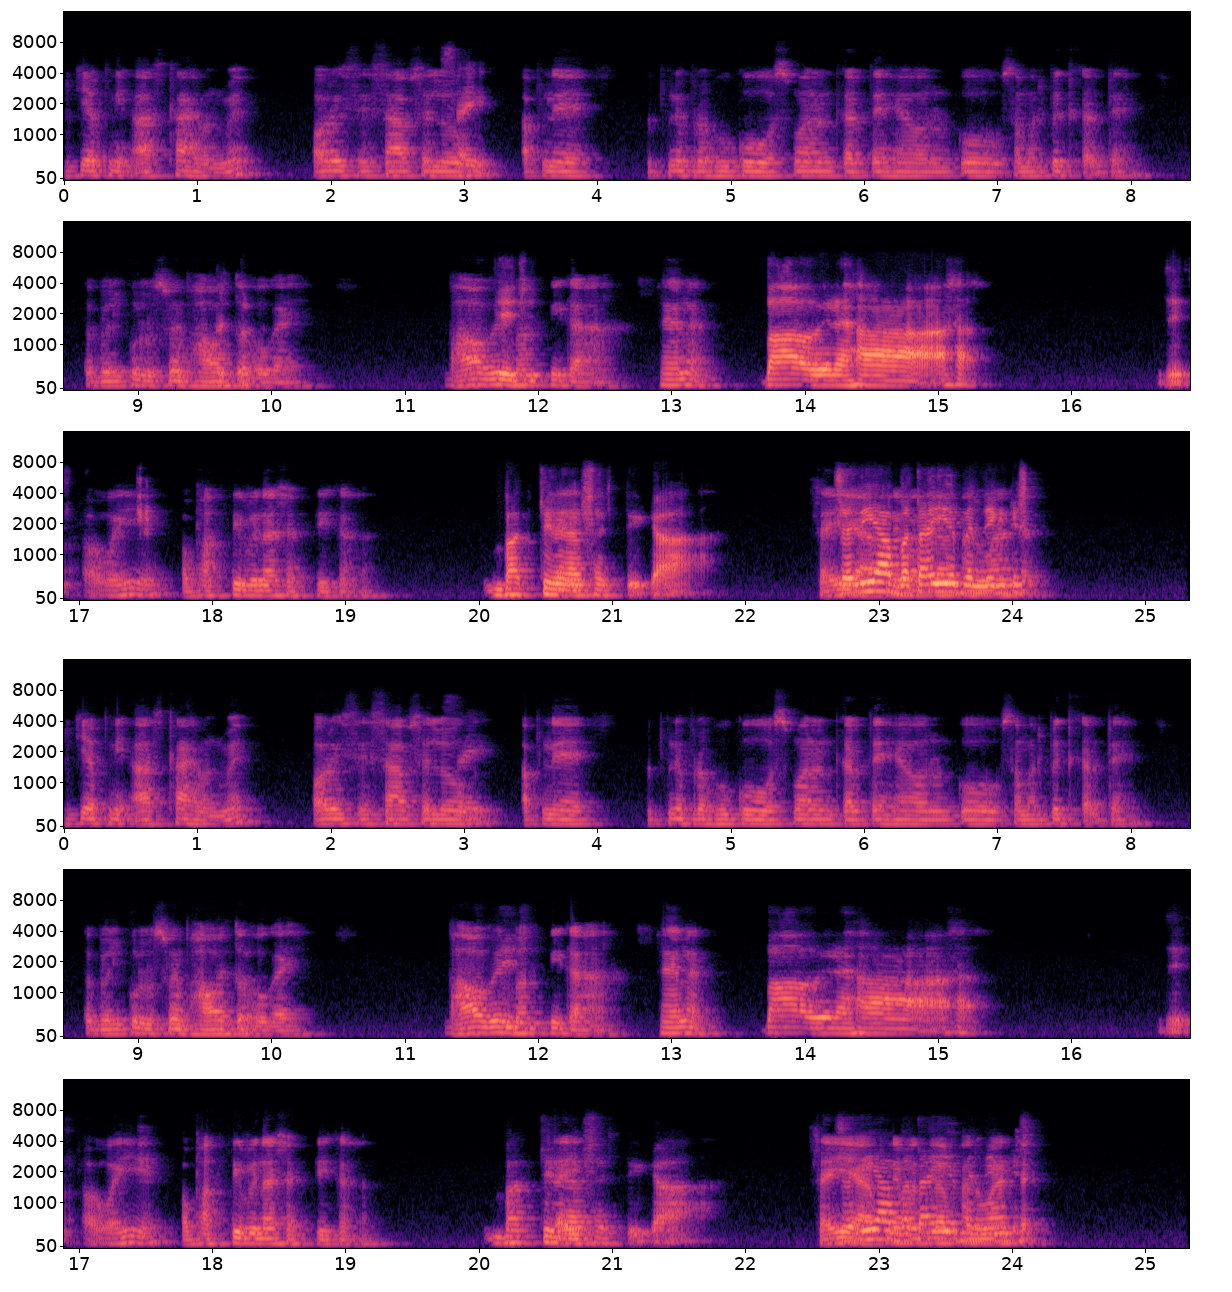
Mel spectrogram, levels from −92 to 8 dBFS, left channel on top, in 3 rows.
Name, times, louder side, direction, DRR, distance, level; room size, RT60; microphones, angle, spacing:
voice 1, 0.0-1.4 1.9-3.1 3.4-3.9 4.5-8.1 8.6-10.2 11.3-12.5 12.9-13.3 17.0-19.2 20.6-20.8 22.5-24.1, right 1 dB, 25° right, 0.4 m, -26 dB
voice 2, 13.7-15.3 16.7-16.9 20.0-21.7 22.7-24.1, left 6 dB, 80° left, 0.3 m, -19 dB
2.6 x 2.2 x 3.4 m
head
